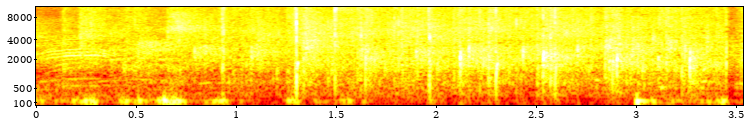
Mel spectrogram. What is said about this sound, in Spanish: ¿por qué aplaudes? Y ahí sale bien fuerte ahí en el...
